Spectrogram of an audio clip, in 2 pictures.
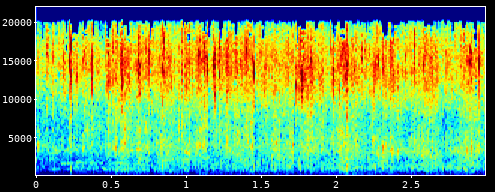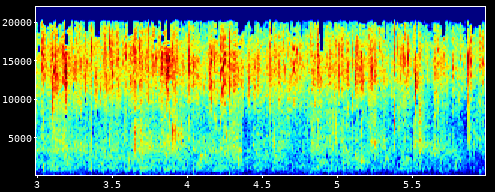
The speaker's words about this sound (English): Now, to the DARE graduating class of 2018, I want you all to give yourselves a round of applause.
